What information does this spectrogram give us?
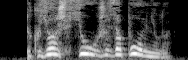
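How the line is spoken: Loud whisper. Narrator (Russian): громким шепотом ответила Миг

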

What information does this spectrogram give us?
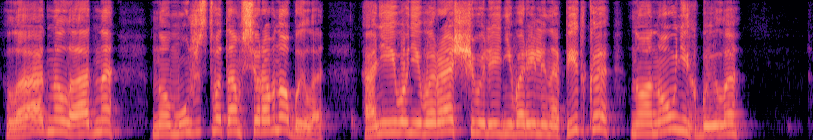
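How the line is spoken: Groaning reply. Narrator (Russian): Бабушка застонала в ответ

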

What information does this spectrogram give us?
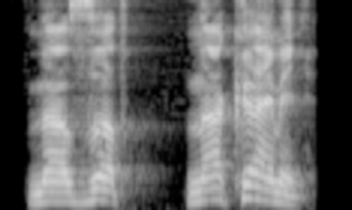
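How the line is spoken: Rough command. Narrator (Russian): грубо приказал он

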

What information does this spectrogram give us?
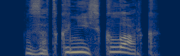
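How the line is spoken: Growling. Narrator (Russian): прорычал Колин

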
